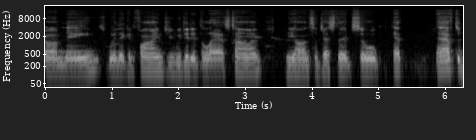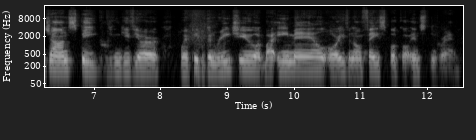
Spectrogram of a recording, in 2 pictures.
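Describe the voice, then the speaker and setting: A man hosting a panel discussion, with loose, halting phrasing. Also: medium pitch, fairly even intonation, warm tone, dry recording. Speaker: host.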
